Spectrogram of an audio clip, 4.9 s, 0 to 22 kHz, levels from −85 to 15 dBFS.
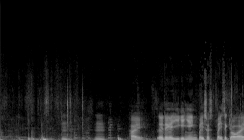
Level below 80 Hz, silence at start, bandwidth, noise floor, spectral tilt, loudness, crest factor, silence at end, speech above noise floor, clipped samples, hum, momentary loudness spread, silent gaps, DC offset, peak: -52 dBFS; 0 s; 12.5 kHz; -49 dBFS; -5.5 dB/octave; -29 LUFS; 18 dB; 0 s; 22 dB; under 0.1%; none; 17 LU; none; under 0.1%; -12 dBFS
